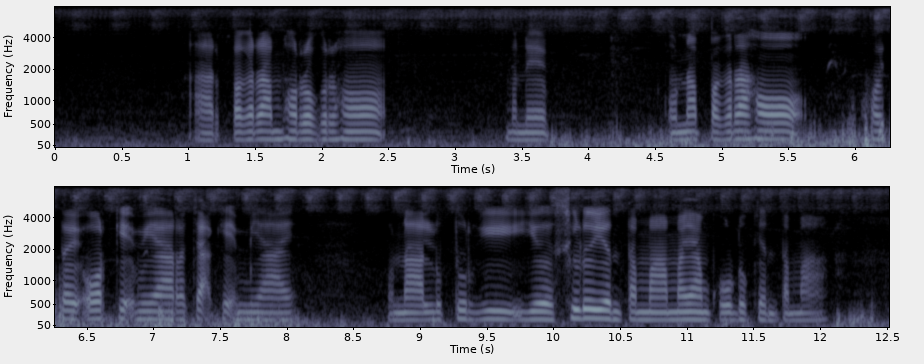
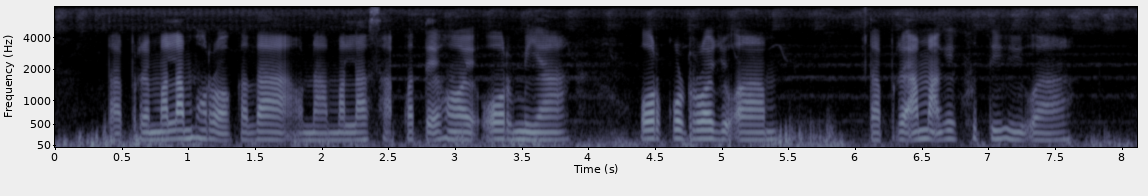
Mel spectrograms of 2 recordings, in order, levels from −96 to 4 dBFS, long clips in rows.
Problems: constant background noise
